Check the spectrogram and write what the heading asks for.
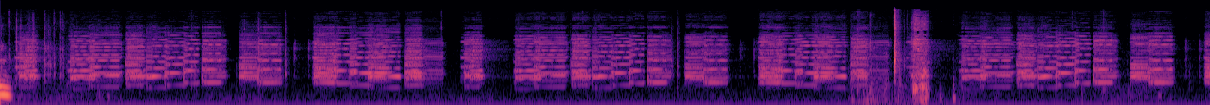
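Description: Bandai DX Climax Phone transformation toy playing a beeping, ringtone-like electronic melody through its small speaker as its flip screen is opened. A short, louder sound-effect burst comes about six seconds in.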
